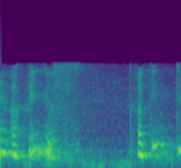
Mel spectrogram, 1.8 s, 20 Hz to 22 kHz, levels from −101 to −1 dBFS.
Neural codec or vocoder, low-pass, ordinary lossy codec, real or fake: codec, 24 kHz, 0.9 kbps, WavTokenizer, medium speech release version 1; 5.4 kHz; none; fake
